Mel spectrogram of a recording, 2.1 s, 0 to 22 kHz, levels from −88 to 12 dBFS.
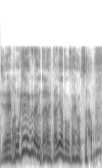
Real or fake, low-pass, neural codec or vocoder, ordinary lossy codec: fake; none; codec, 16 kHz, 4 kbps, FunCodec, trained on Chinese and English, 50 frames a second; none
